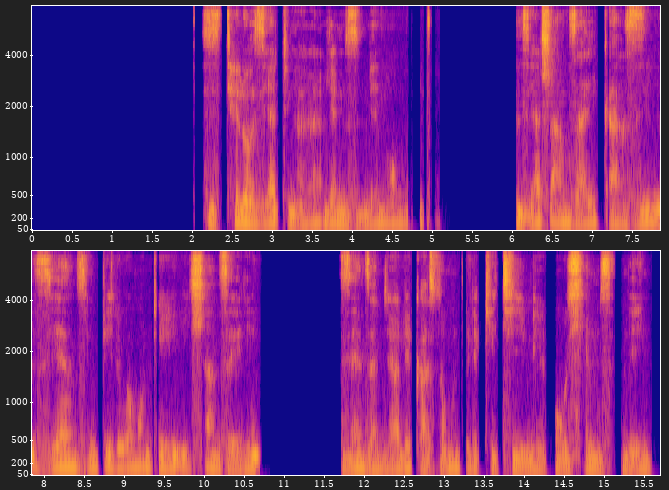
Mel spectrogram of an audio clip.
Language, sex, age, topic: North Ndebele, male, 50+, health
